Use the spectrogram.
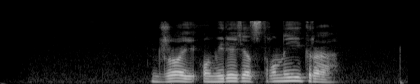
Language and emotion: Russian, neutral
